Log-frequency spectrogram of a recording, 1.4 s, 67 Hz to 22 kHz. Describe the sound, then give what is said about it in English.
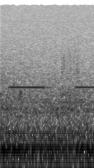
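A truck's reversing alarm sounds two long, steady high beeps with a pause between as the truck makes a three-point turn, over the constant low rumble of its idling diesel engine. No one speaks. “now I'm waiting for this truck to make a 3-point turn, right?”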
